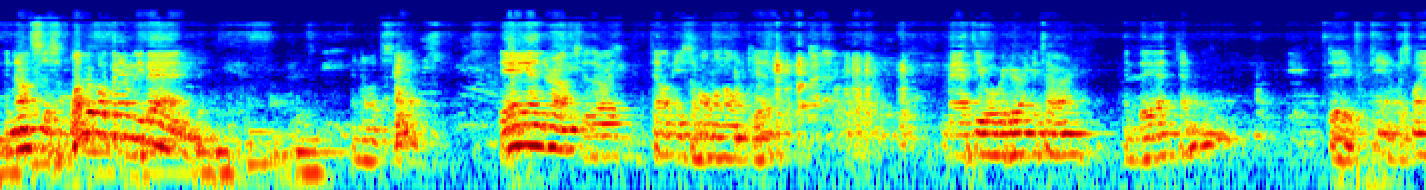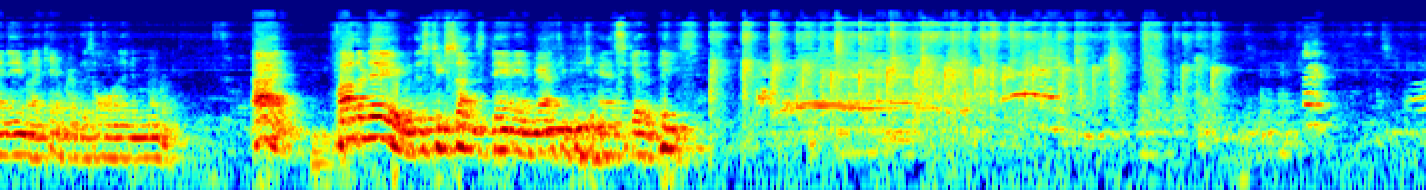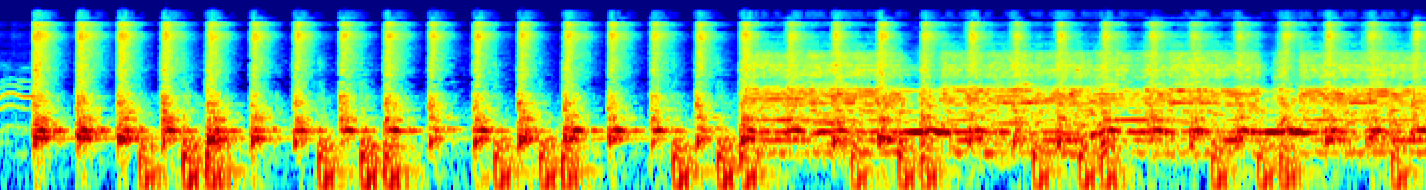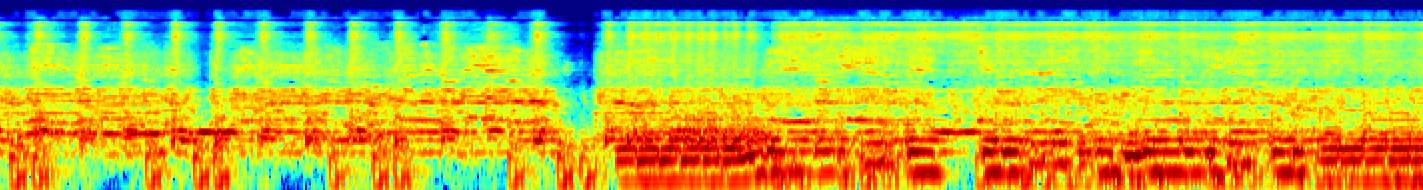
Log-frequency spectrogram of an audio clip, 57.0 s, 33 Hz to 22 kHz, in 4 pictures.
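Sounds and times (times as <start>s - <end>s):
heavy bass drum: 0.0s - 3.4s, 28.7s - 57.0s
rock band playing: 0.0s - 3.4s, 28.8s - 57.0s
drums steady beat: 0.0s - 4.3s, 16.9s - 18.8s, 28.6s - 57.0s.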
